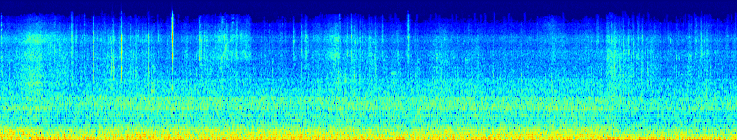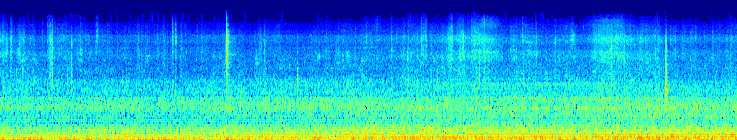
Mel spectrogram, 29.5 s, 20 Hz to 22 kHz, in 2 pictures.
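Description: Steady cabin drone of a Boeing 737-800 with its CFM56-7B engines running, a dense low rumble with a faint constant hum above it, heard from inside the passenger cabin.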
